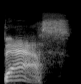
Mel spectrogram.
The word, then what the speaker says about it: bass: so on, but it's bass. Talking about ruining the name of the show, but it's bass to billfish, not bass like be-doo-doo-doo. So it's not like it's spelled the same way.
